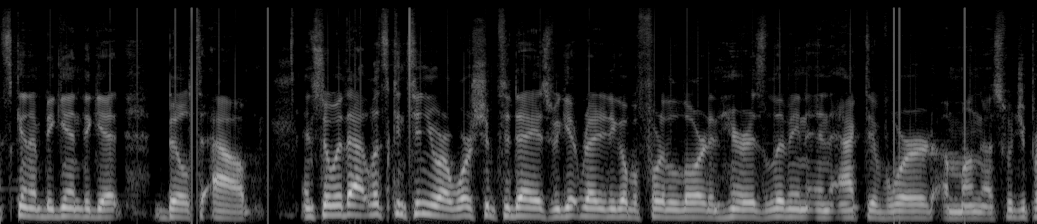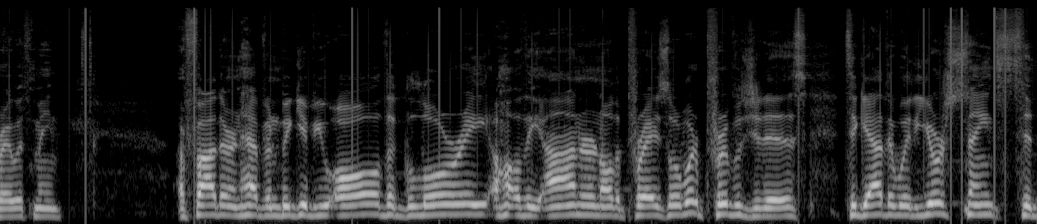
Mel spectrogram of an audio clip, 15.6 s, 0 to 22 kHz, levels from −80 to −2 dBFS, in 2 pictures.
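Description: Sharp ticks of uneven strength run from 0.13 s to 15.52 s, roughly every 40 ms. These are word clock ticks: the receiving device runs on its own clock, about 500 ppm off the sender's, so one sample is dropped or repeated at each slip.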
